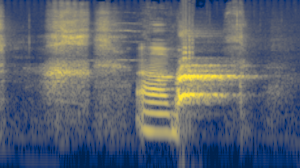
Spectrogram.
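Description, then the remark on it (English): Dogs bark at the mail delivery in a short burst of sharp, harmonic yaps, a couple of overlapping barks, loud against a quiet background. “The dogs have opinions on this, obviously.”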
